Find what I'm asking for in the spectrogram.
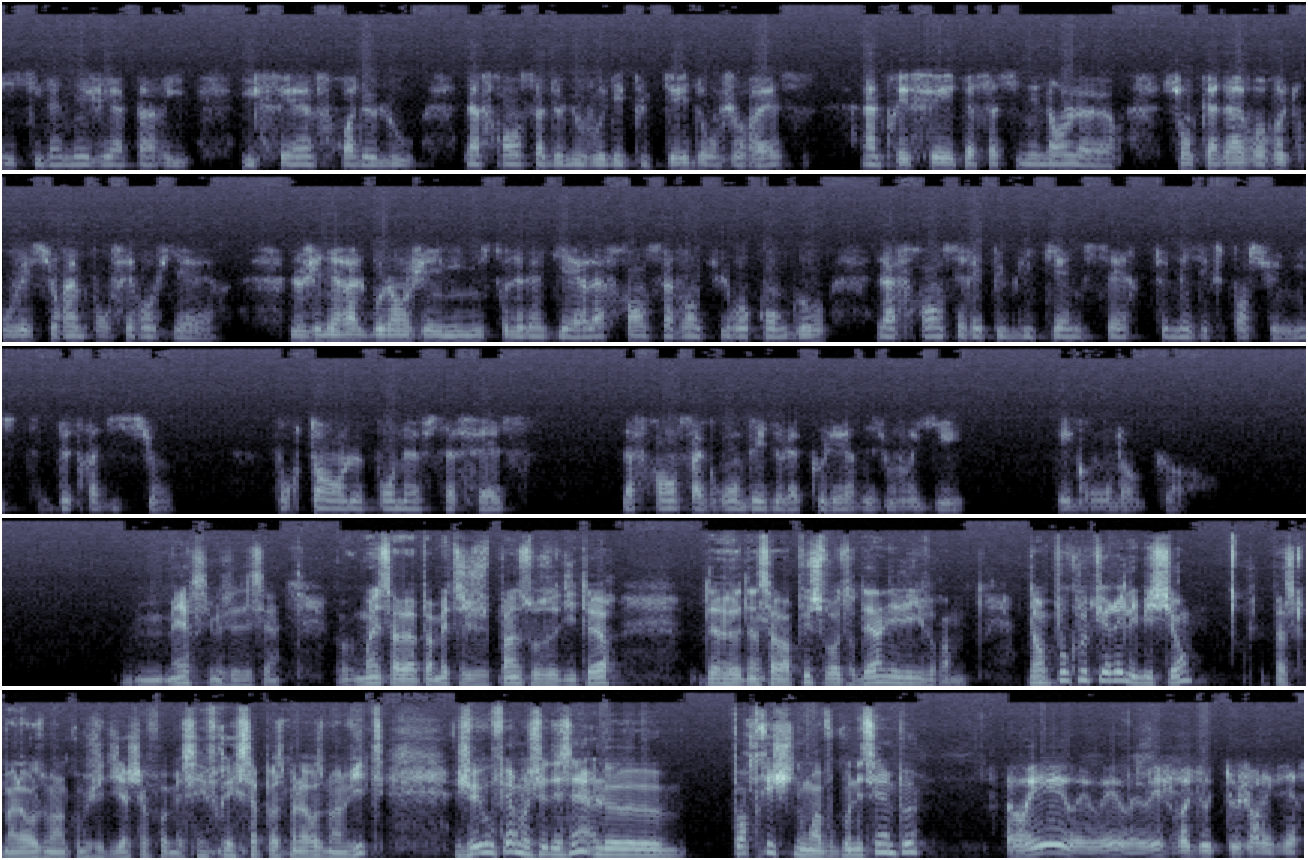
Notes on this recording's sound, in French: Reçoit par téléphone le romancier.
